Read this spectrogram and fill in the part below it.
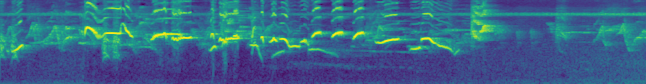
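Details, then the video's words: Energetic oriental magpie-robin song used to rile up a rival: rapid run of bright whistled phrases, upslurred notes and scratchy chatter for about four seconds, then a short harsh burst and quiet. "gak mungkin gak nyaut Kacer gacor bikin kacer ngamuk"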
